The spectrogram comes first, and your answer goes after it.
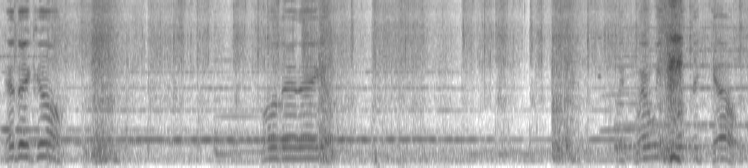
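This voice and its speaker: A woman gives casual gameplay commentary at a medium pitch. Her delivery is slow with lively pitch movement. Loud game music and sound play over her. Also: rough recording. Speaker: game streamer.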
